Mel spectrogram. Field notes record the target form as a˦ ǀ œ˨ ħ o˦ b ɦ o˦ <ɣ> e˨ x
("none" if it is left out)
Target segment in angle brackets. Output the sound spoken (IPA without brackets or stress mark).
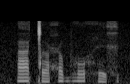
h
